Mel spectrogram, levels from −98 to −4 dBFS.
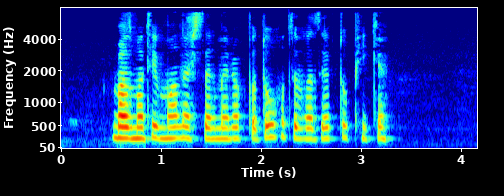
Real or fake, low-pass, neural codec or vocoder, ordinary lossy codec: real; 7.2 kHz; none; AAC, 32 kbps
